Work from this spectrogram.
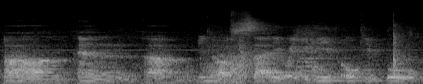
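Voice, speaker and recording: Deep gravelly man in an echoey gallery. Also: completely flat delivery, measured pace, over music. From France. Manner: loose, rambling with many fillers. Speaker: artist. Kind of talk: gallery artist talk. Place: gallery space. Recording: echoey room, distant mic, faint hum.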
